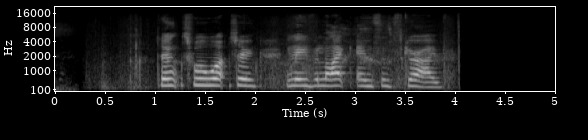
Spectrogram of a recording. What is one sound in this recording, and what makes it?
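A young boy speaks close to the microphone.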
